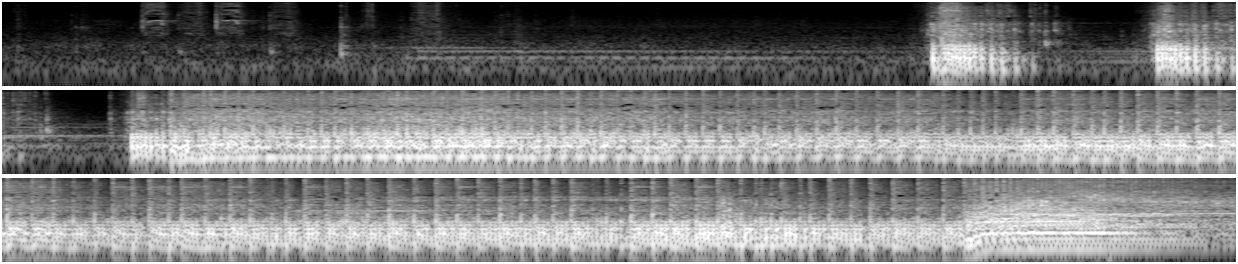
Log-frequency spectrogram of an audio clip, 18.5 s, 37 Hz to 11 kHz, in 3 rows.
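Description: Small 25cc Echo two-stroke string-trimmer engine on an RC truck being started: two brief bursts, then it catches and runs steadily, rising in pitch near the end.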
